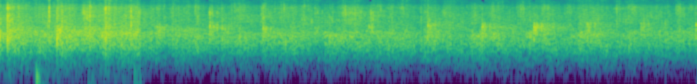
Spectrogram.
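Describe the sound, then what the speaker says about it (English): Audience applause for a conference talk, a crowd clapping steadily at moderate volume, with a few thumps at the start, no speech over it. "one more round of applause for Heidi Waterhouse"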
